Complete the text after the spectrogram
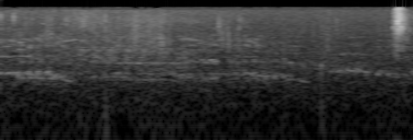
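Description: A very large flock of cranes calling overhead on a sunny autumn day, rough creaking trumpet-like calls like badly oiled doors overlapping in a steady chorus with a few sharper cries standing out, no one talking.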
